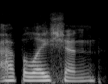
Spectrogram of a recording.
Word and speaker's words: Appalachia: Um, both Adam and I are from the mountains of Virginia, the Appalachian Appalachian. Appalachian. We had that discussion before on how to say it and it is Appalachia.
